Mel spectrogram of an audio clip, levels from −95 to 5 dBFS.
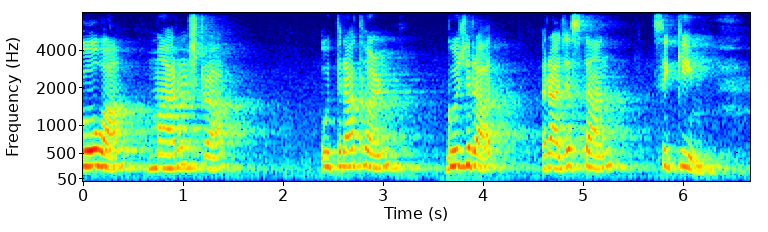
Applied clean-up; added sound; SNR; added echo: none; none; none; none.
